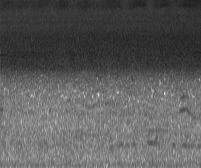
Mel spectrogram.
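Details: Midsummer cicada chorus at a school sports ground, a constant shrill hissing drone filling the upper range without pause, with faint scattered tonal traces lower down.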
